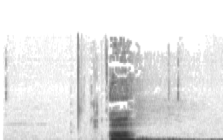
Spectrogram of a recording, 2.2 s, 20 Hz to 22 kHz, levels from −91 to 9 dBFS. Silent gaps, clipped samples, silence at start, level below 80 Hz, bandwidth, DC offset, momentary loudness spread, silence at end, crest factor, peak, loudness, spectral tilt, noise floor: none; under 0.1%; 1.1 s; -44 dBFS; 16.5 kHz; under 0.1%; 24 LU; 0.1 s; 22 dB; -2 dBFS; -17 LUFS; -6 dB/octave; -70 dBFS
